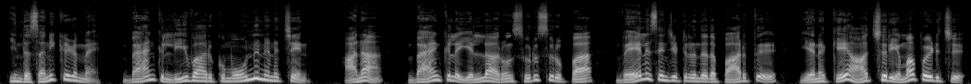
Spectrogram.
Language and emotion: Tamil, surprised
